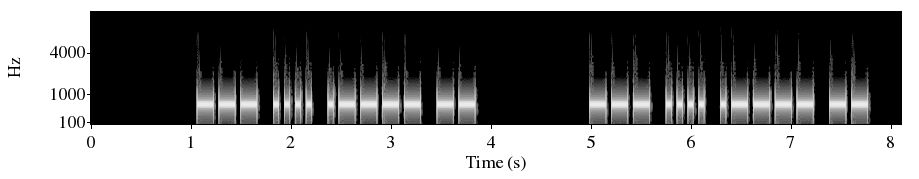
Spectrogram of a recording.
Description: Morse code, heard as a keyed tone, about 22 wpm, 700 Hz. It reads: OH1M OH1M
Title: DXCC-100 Call Signs - 4 Characters - Repeated 3x - 22wpm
